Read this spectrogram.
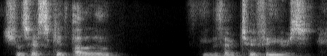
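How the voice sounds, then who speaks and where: A man's voice: medium pitch, flat delivery, moderate pace, warm tone, slight background noise, pitched below the performer's own voice, lightly acted. A man voicing a pompous older woman who teaches etiquette, prim and scolding, slipping in French phrases. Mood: instructive.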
